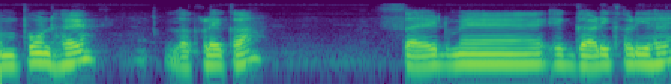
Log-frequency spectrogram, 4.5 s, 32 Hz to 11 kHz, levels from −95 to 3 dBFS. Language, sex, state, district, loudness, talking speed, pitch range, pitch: Hindi, male, Maharashtra, Nagpur, -22 LUFS, 135 wpm, 125-145 Hz, 135 Hz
